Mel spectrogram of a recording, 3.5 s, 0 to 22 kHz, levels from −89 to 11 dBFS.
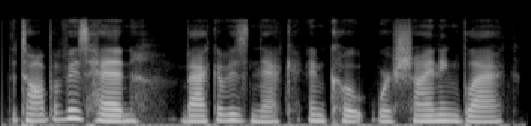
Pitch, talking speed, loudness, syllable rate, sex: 185 Hz, 235 wpm, -20 LUFS, 5.3 syllables/s, female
